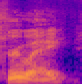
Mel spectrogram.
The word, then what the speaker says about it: Gruet: words like that right but so yeah it's grew a so now that we've covered that and now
